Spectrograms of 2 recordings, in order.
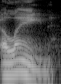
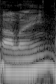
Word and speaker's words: Eileen: I think you pronounce that Elaine was her name. Is that how you pronounce it? Eileen? Eileen? Yeah.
